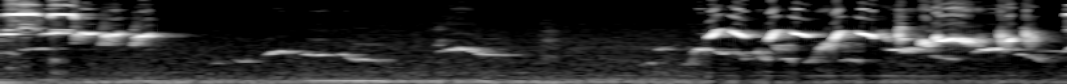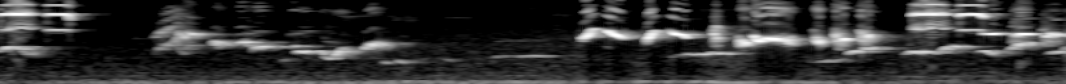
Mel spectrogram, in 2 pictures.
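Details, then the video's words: Song of an orange-headed thrush used to stimulate fighting birds: varied loud phrases mixing harsh clicks, chatter and whistles, soft low slurred notes between bursts, constant faint low hum. "Pancingan SUara ANIS MERAH Pembangkit Figther Burung"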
